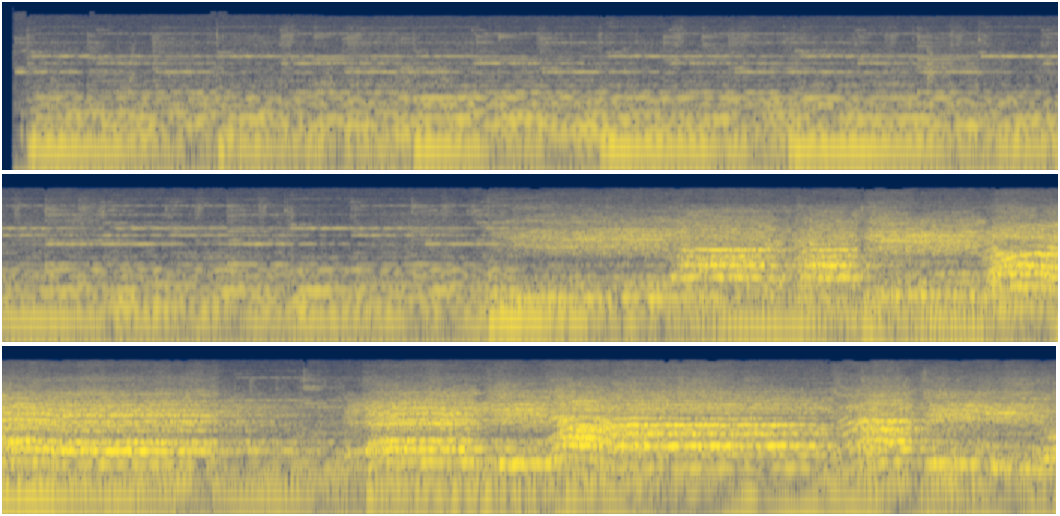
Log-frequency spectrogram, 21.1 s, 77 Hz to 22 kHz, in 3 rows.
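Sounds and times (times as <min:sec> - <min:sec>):
people singing songs to the Madonna in a procession: 0:10.3 - 0:21.0.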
